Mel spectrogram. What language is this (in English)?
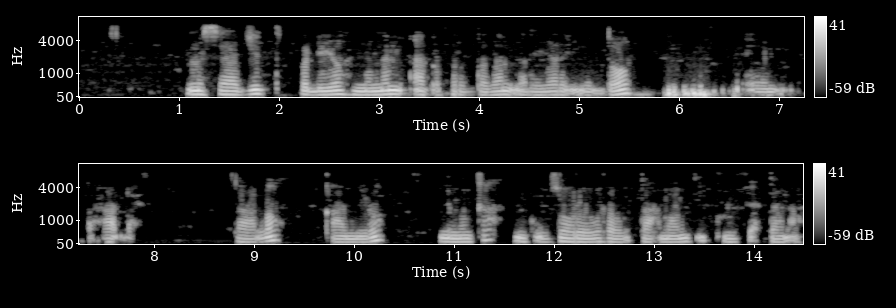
Somali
